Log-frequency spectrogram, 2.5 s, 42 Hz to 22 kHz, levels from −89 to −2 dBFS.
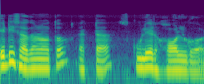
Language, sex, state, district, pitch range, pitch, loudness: Bengali, male, West Bengal, Jalpaiguri, 120-150 Hz, 135 Hz, -15 LUFS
